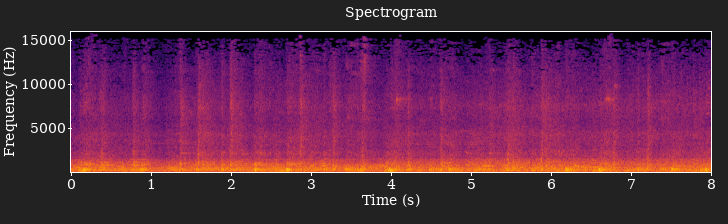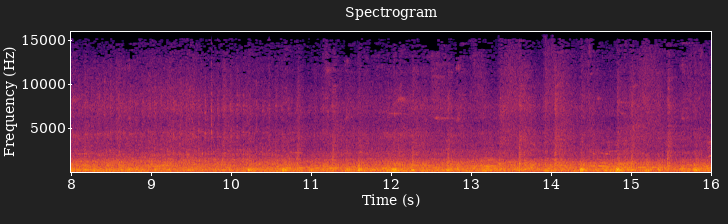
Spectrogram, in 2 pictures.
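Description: Local passenger train rolling past, its coaches' wheels knocking over the rail joints in a continuous run of clicks.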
